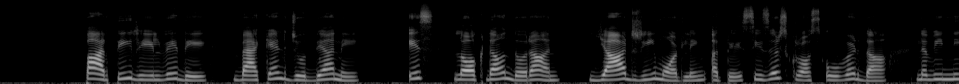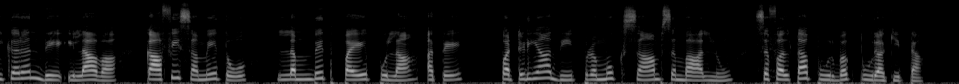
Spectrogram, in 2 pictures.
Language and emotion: Punjabi, neutral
